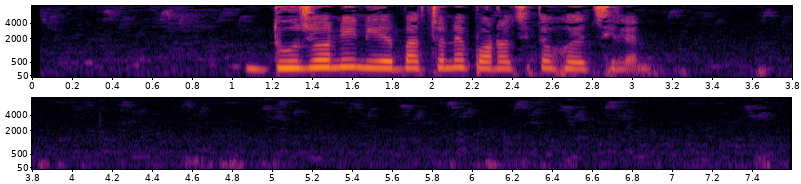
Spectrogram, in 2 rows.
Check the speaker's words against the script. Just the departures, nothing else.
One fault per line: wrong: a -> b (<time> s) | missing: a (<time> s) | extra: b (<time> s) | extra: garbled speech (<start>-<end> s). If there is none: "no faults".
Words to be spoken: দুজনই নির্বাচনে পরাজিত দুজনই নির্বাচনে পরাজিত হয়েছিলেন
missing: দুজনই নির্বাচনে পরাজিত (2.6 s)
